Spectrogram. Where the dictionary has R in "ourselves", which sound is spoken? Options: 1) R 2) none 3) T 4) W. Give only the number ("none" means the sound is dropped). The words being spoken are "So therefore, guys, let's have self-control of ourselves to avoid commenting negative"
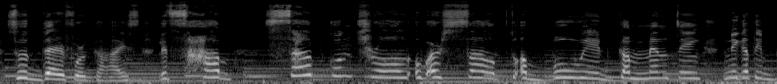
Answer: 4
